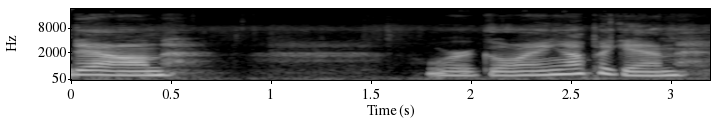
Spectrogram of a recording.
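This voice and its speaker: A woman talks in an ordinary speaking voice at a medium pitch. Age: 60s. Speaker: farmer and hiking vlogger. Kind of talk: casual narration while hiking. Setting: outdoors on a hiking trail.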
